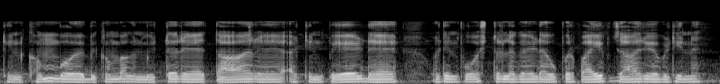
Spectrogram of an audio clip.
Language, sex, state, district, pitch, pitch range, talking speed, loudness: Marwari, male, Rajasthan, Churu, 120 Hz, 115-130 Hz, 190 wpm, -16 LUFS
